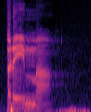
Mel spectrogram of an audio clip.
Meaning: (adjective) nice, great; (interjection) nice
- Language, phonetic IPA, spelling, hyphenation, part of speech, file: Czech, [ˈprɪma], prima, pri‧ma, adjective / interjection, Cs-prima.ogg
